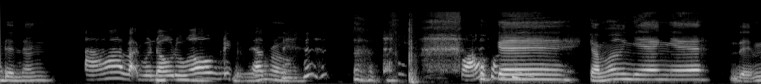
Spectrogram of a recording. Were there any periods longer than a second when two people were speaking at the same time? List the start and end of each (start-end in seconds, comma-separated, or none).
1.5-2.9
